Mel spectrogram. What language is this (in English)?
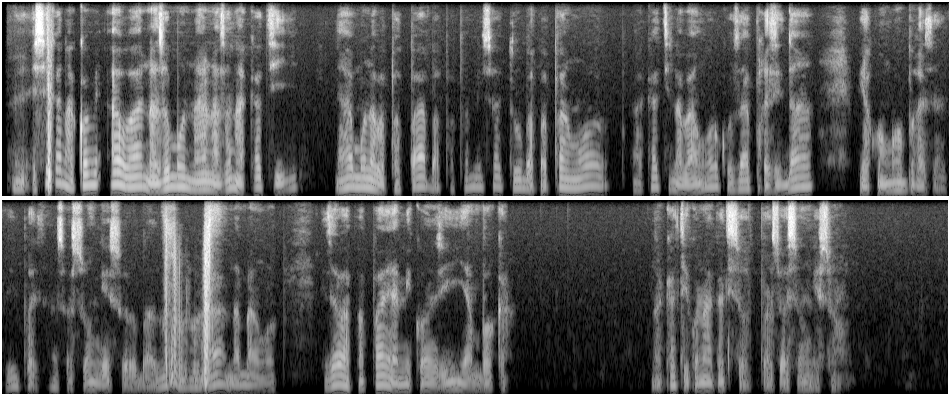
Lingala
